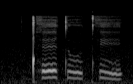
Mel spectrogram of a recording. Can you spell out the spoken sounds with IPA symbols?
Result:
ǃʰɛtʊː t̪ʰe

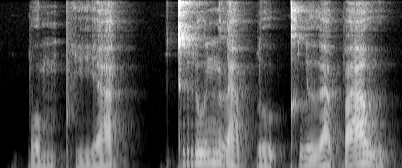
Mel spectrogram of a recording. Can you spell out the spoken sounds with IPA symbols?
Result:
po˨˩mpʰi˦˥a̯ | tru˥˩nla˨˩p̚lu˨˩ʔ kʰlɯ˧a̯pa˥˩w

